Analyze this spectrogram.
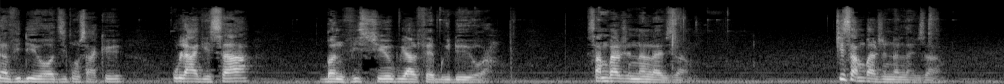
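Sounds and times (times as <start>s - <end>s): man speaking: 0.0s - 2.6s, 3.2s - 5.1s, 5.9s - 7.0s, 8.4s - 9.5s
low background hum: 0.0s - 10.0s.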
